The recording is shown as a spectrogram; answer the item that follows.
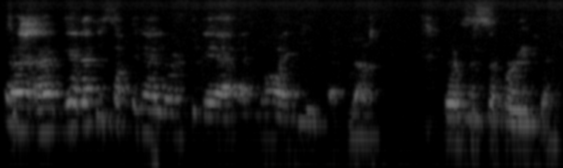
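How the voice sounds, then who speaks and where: A woman in the audience asks a curious question, hesitating as she goes. She is away from the mic, so her voice sounds mellow and distant with room echo. Faint noise sits behind her. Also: fairly low pitch, animated, fairly quick. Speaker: audience member.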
